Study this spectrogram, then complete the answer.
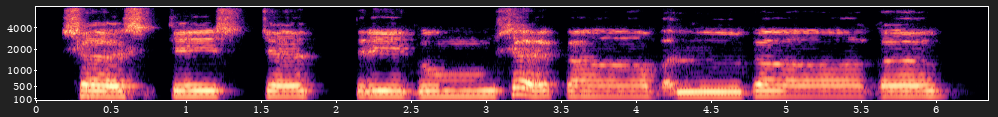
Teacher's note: The swaritam is on the sha.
